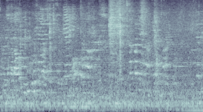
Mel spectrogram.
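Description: Indistinct chatter of several voices in a busy restaurant dining area, steady throughout with no clear words.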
